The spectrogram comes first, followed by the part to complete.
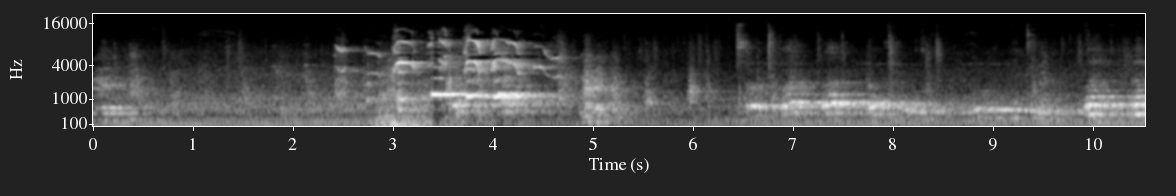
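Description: A shepherd dog whining and yelping, loudest about three to four seconds in, then further drawn-out wavering whines. A steady low hum runs underneath.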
